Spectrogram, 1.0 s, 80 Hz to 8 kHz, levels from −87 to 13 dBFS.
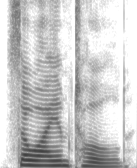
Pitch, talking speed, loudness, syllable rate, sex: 200 Hz, 235 wpm, -16 LUFS, 4.4 syllables/s, female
